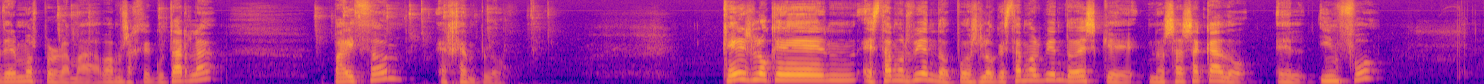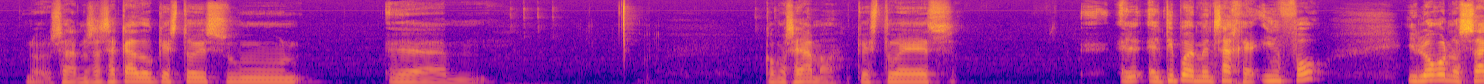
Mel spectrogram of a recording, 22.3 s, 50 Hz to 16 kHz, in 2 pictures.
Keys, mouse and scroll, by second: 0.1-0.9 typing, 1.1 Return, 2.0-3.9 typing, 3.9 Return, 16.7-22.2 drag.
